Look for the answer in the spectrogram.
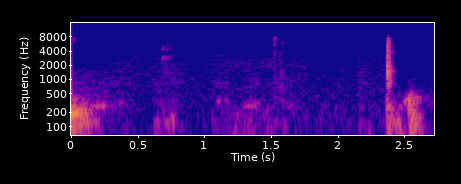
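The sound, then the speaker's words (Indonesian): A computer mouse clicks once, sharp, near the end, clicking install for Open Journal System, after a couple of fainter ticks earlier on. There is no talking, only a low, quiet hum. “Jika sudah dipastikan terisi, kita bisa klik install Open Journal System.”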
